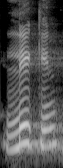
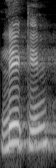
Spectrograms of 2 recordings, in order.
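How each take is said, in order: The two takes are said the same way.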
